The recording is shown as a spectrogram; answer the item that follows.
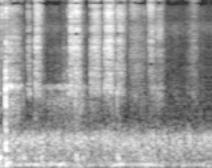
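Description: Faint strokes of an alcohol-based blending marker coloring on cardstock.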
